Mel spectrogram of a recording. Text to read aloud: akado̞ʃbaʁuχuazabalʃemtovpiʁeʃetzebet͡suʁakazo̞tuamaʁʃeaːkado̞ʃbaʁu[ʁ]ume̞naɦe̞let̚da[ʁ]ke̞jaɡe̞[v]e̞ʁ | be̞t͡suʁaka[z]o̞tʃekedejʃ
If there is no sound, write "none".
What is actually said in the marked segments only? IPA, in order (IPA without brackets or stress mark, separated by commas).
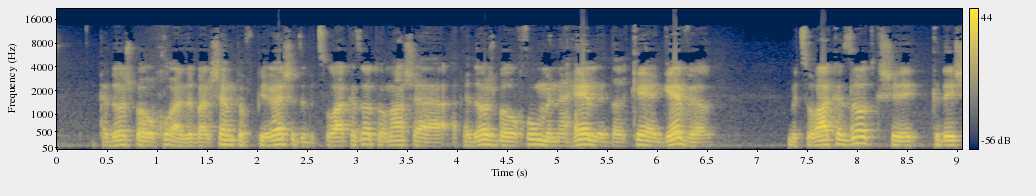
χ, ʁ, v, z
